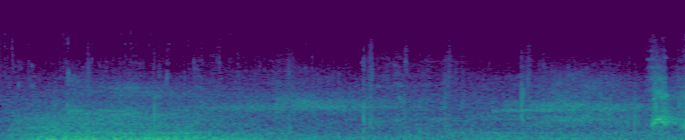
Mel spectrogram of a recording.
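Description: Small footsteps patter across a hard floor.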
